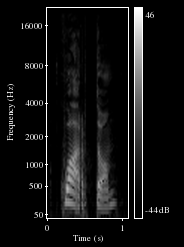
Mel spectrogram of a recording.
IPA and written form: ˈkwarto (Quarto)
